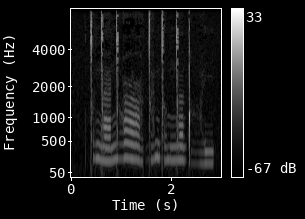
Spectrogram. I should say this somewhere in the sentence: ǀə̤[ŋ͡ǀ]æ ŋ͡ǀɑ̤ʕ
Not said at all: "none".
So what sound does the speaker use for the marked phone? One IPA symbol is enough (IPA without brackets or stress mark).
ŋ͡ǀ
